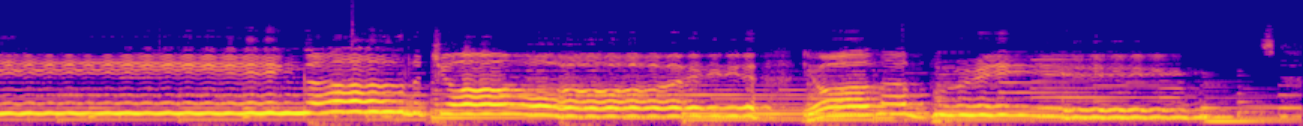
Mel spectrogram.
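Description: A hymn: one voice singing long held notes with vibrato over a steady accompaniment.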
